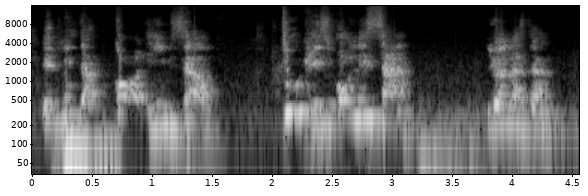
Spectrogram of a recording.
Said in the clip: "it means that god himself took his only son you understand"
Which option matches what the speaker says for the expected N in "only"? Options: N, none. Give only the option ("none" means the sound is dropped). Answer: N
